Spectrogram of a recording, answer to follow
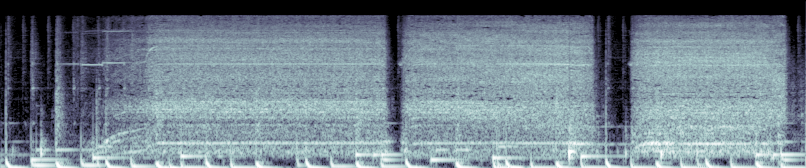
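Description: Cordless drill with a stepped bit boring through the plastic neck of a water carboy: the motor whine rises about a second in, then it cuts steadily, stopping briefly twice. Electronic background music with a steady beat plays throughout.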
